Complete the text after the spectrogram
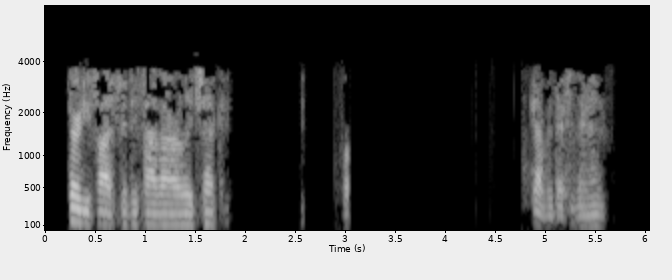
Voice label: Police Department Dispatch, scanner

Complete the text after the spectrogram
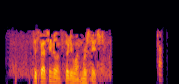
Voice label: Fire Department Dispatch, scanner; Grand Junction

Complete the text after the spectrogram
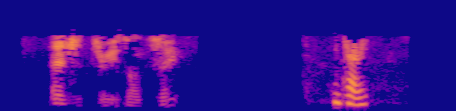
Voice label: Fire Dispatch, scanner

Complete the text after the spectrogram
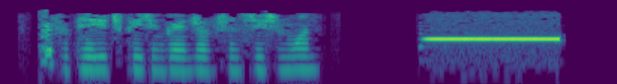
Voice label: Grand Junction Fire Department Dispatch

